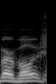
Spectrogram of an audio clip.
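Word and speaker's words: Barbeau: I was going to say, Adrian, I always butcher her last name, Barboa. Is that how you say it? Yeah, Adrian Barboa.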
